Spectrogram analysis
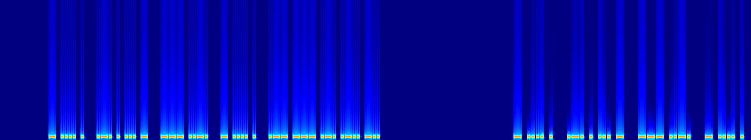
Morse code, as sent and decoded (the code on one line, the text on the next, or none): - .... / .-. ... - / --- ..-. / - .... / .-- --- .-. .-.. -.. / - .... / .-. ... - / --- ..-. / - .... .
THE REST OF THE WORLD THE REST OF THE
